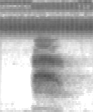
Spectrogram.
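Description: A roe deer gives a single hoarse, rasping bark against a steady high insect trill.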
